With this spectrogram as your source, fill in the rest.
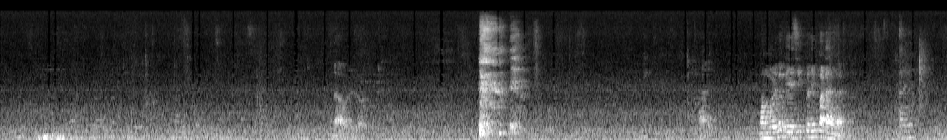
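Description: A man speaks through a microphone in a large echoing hall, pausing often.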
